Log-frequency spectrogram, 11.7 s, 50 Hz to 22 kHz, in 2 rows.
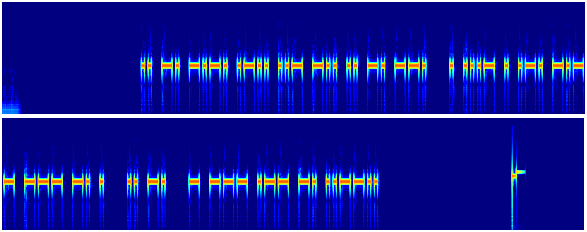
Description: Morse code, heard as a keyed tone, about 36 wpm, 700 Hz. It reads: INCLUDING EVERYONE IN TOWN?
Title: Sentences from Top 1000 Words - Review Part 4 - 35wpm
